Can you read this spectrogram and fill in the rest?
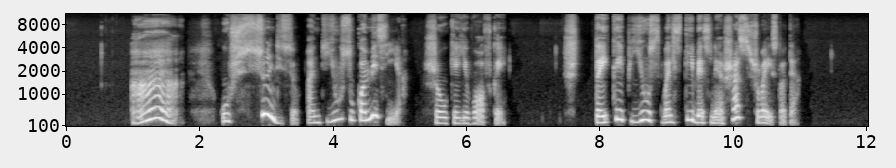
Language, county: Lithuanian, Vilnius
